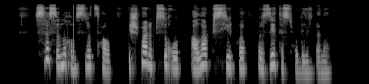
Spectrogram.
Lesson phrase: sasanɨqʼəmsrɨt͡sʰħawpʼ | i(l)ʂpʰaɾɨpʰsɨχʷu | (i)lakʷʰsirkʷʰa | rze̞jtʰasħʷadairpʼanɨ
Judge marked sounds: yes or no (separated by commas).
no, no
